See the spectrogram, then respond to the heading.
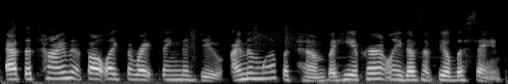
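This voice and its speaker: Tearful heartbroken young woman, higher teary voice, dry lo-fi sound, faint music, as a woman reads her. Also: fairly quick, no echo, close to an everyday voice. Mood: hurt.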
